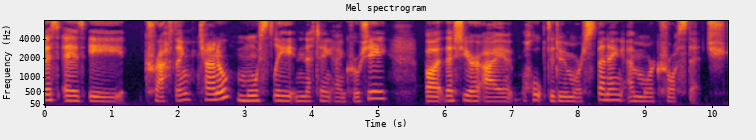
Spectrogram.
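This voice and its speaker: At a very slow pace, a woman with a Scottish accent speaks at a fairly low pitch with ordinary pitch variation, on a very clean recording with a silent background. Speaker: knitting podcaster. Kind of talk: casual talk to camera.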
